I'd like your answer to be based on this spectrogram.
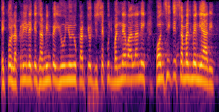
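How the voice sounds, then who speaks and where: A man voicing an angry, proud king who shouts commands in a retold story. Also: high voice, flat delivery, big-room sound, dull audio, natural voice. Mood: irritated.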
